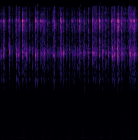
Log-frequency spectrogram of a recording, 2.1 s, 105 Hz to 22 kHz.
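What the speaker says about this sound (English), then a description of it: "I'm in love with this board already. I don't want to stop typing on it." Continuous rapid typing on a Top Clack J-02 prototype mechanical keyboard, fitted with Top Clack springs, giving a dense run of close clacky keystrokes with no talking.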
